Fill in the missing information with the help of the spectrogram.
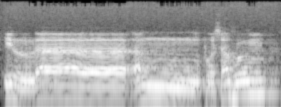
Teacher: Maka di sini panjangnya 2 sampai 5 harakat sebagai mad jaiz munfasil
